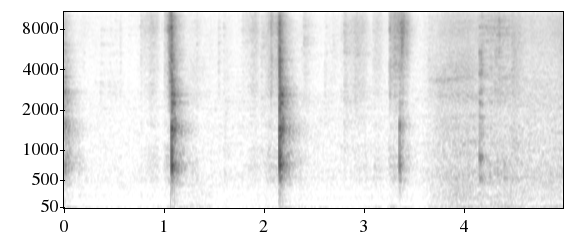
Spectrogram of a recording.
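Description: Chef's knife slicing through a carrot onto a wooden cutting board: four sharp knocks about a second apart, the last one lighter, then a softer scraping near the end as the carrot pieces are pushed together on the board by hand.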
